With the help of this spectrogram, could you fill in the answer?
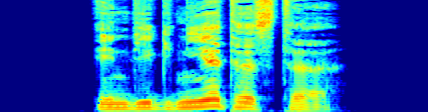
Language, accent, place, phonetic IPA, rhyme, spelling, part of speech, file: German, Germany, Berlin, [ɪndɪˈɡniːɐ̯təstə], -iːɐ̯təstə, indignierteste, adjective, De-indignierteste.ogg
- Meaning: inflection of indigniert: 1. strong/mixed nominative/accusative feminine singular superlative degree 2. strong nominative/accusative plural superlative degree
